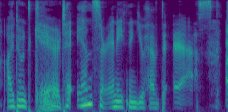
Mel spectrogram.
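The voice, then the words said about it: Gravelly monster voice. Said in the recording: “It's my standard monster voice, which is gravelly.”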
